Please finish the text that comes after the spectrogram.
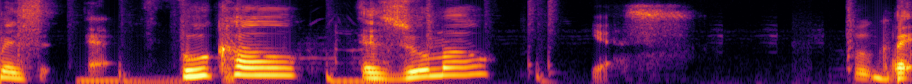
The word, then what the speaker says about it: Fuko: uh her name is Fuko is Zumo yes fuk but it's like a it's like a long it's like they pronounce the U long so like Fuko but Fuko AKA unluck we can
